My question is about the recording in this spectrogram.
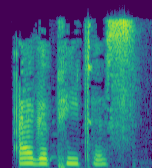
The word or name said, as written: agapetus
